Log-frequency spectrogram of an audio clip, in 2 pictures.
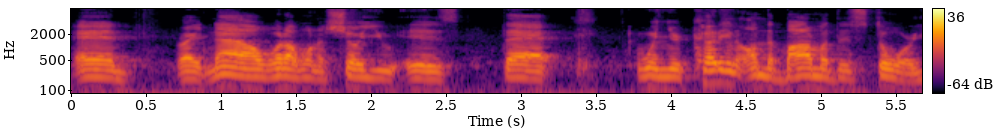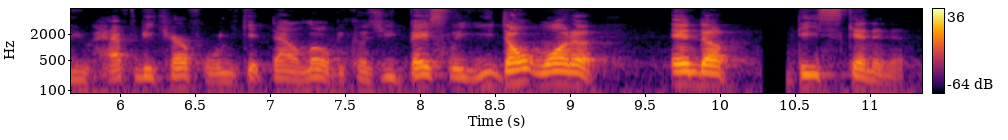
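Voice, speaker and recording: In a spacious fabrication shop, a man in his thirties who hosts a truck build series talks through a laid-back tutorial, wandering and self-correcting as a tripod camera films from mid distance. A cold leaves him nasal and congested. He speaks at a moderate pace in a lowish, somewhat mellow voice.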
